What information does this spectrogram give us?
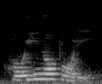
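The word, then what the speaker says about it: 鯉のぼり: 那鲤鱼旗的日文我们念作 koinobori, koinobori。OK, 那以前的话呢，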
